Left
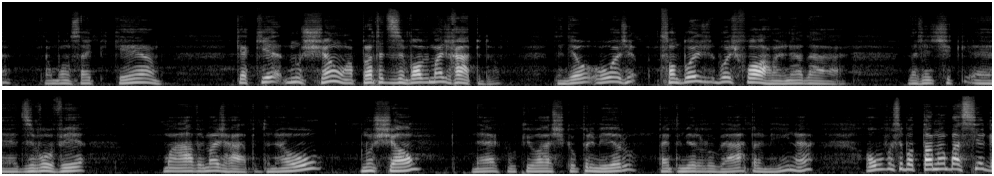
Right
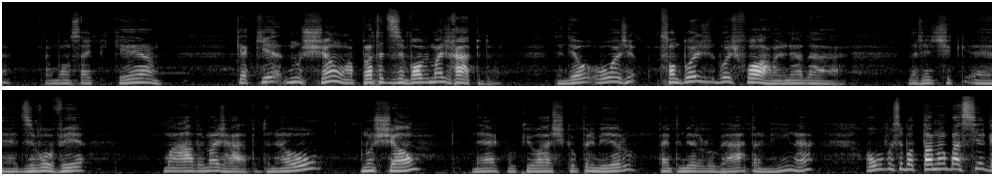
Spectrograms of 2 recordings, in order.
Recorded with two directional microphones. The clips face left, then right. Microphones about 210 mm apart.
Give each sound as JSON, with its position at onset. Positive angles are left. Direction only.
{"t": 0.0, "sound": "speech", "side_deg": 50}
